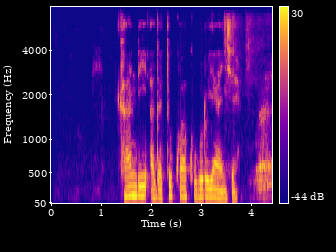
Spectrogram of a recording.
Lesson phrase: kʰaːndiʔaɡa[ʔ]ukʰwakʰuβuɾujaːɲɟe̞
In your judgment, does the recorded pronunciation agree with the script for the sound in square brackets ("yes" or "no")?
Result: no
